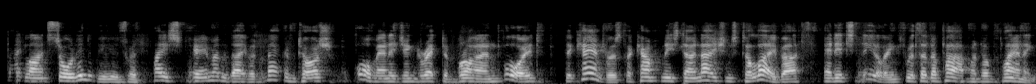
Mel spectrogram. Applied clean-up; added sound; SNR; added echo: neural mask model DeepFilterNet 3.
